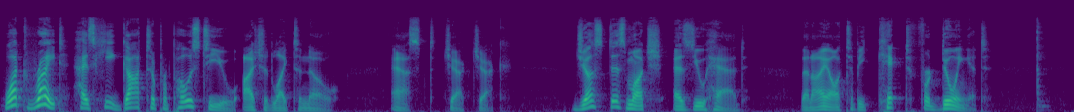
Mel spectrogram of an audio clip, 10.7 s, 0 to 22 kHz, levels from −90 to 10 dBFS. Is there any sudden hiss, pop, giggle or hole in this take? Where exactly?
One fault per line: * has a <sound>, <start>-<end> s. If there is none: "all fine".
* has a tap, 10.4-10.5 s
